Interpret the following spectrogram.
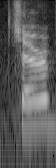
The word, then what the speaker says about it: cherub: wow Watson I'm scaredy cherub is pronounced with a hard C sound of a Hebrew carob begins with the Hebrew letter calf which is a hard Continental k a sound equivalent to the Greek letter Kappa but cherub sounds cuter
